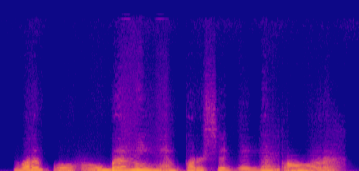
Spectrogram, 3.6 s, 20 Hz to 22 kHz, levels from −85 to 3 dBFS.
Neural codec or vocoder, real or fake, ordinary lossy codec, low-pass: codec, 44.1 kHz, 0.9 kbps, DAC; fake; none; 19.8 kHz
